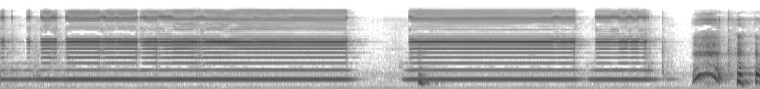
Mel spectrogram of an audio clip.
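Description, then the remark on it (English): A loud, steady electric buzzer on a wire tester, its black wire hooked to the track, drones for several seconds, cuts out briefly, then sounds again in a second long burst before a voice cuts in at the end. “And you should have one wire left the black of the buzzer gets hooked to the track.”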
